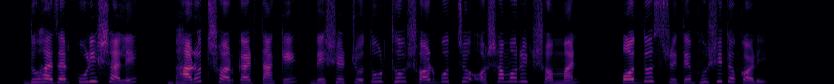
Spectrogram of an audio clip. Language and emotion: Bengali, neutral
